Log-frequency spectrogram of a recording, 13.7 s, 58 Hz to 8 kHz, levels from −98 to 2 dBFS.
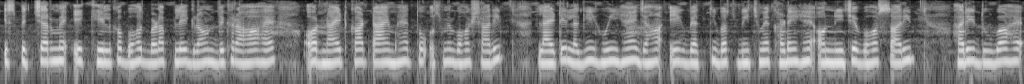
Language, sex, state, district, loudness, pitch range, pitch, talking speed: Hindi, female, Bihar, Jamui, -16 LUFS, 205-225 Hz, 215 Hz, 180 wpm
